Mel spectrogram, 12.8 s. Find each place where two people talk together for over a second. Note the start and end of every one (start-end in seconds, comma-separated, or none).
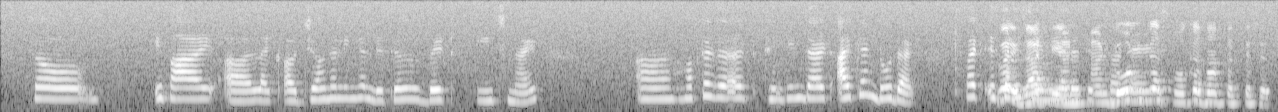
10.0-11.6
